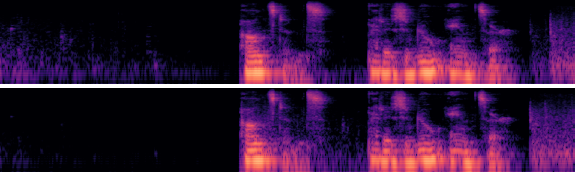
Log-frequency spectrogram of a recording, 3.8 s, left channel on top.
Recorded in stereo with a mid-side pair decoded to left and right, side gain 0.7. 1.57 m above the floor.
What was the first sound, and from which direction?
A woman speaking, 10° right.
